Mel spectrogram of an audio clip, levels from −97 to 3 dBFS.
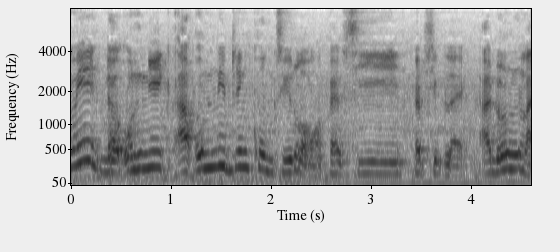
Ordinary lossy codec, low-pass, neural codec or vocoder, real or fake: none; none; codec, 16 kHz, 8 kbps, FunCodec, trained on LibriTTS, 25 frames a second; fake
